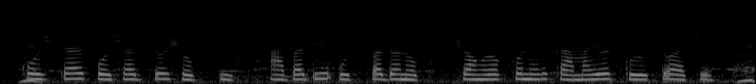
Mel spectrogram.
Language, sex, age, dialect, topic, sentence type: Bengali, female, 18-24, Rajbangshi, agriculture, statement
